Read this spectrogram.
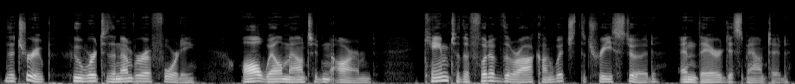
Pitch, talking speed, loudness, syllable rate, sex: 120 Hz, 220 wpm, -20 LUFS, 5.6 syllables/s, male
